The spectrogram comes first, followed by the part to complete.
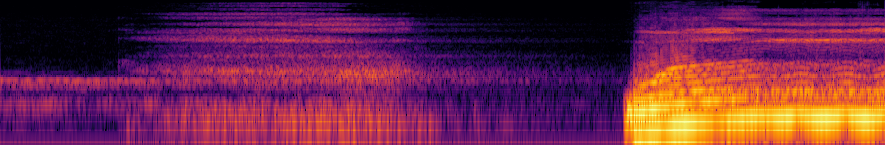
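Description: Qur'anic recitation (tilawah) by a qari through a microphone and PA. A held note fades, then a loud breath is drawn into the microphone and a short pause follows. About three seconds in the voice comes in loudly, gliding up into a long held note.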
